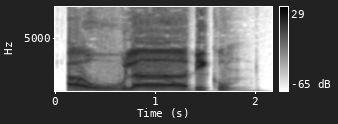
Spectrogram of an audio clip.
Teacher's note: Kemudian au ni kita baca dengan sifat lunak. Auladikum. Sifat lunak, sifat yang lembut.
